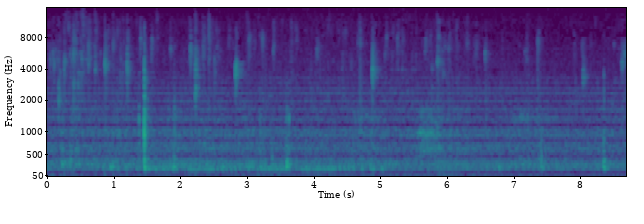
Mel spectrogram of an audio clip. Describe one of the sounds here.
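A cat laps water.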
